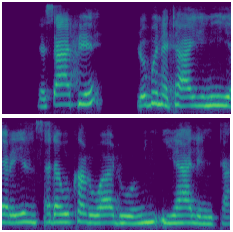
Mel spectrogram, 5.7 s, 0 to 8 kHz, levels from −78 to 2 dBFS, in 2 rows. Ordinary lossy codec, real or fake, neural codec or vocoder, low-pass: none; fake; codec, 24 kHz, 3 kbps, HILCodec; 7.2 kHz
